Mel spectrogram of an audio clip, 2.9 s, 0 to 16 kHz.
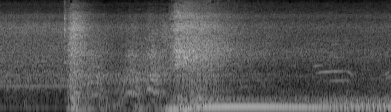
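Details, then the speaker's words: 1986 Mazda RX-7 FC with swapped 5.3L LM7 LS V8, tuned OEM PCM, after wiring rework, started via ignition and fuel switches: brief crank, immediate catch, steady even low rumble; a clean, quick normal start. "Oh my goodness, that is too easy. Too easy."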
